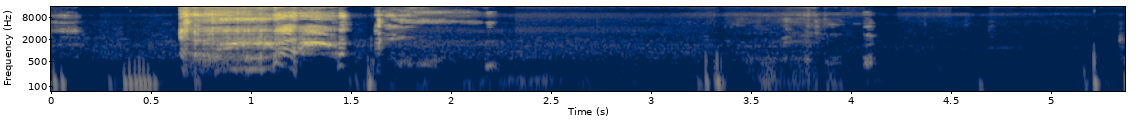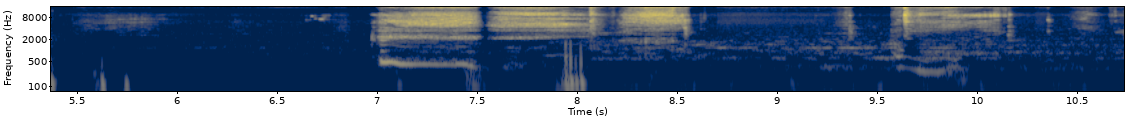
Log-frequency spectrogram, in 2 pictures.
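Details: Repeated cough: two separate bouts of harsh, noisy coughing with throat-clearing sounds and quiet gaps between them, a child who says they keep coughing over and over.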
